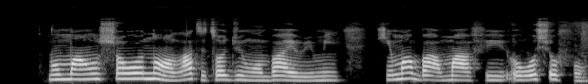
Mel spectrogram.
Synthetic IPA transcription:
mo˧mãː˦˧ũ˦ʃɔ˦wɔ˦nãː˦˨la˦ti˧tɔ˦d͡ʒũ˦i˦˨w̃ɔ̃˧ba˦i˦˨ɾi˨mĩ˧ | kĩ˨˦mã˦ba˦˨mã˦˧fi˧o˧wo˦ʃo˦˨fo˨

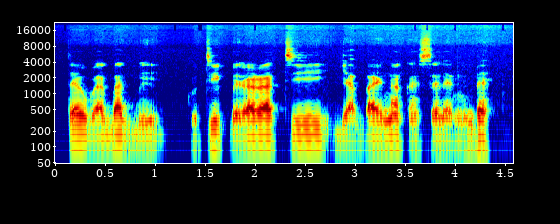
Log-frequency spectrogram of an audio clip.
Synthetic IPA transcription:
tɛ˦o˦˨ba˨˦˧ɡ͡ba˦˨ɡ͡be˨˦ | ko˨ti˦i˦˨k͡pɛ˨ɾa˧˦ɾa˦ti˦˨d͡ʒa˨ba˨˦i˧nã˦˨kã˧˦sɛ˧lɛ˨nĩ˨˦bɛ˦˨

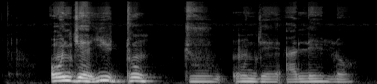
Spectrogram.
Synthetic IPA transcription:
õ˧˦d͡ʒɛ˨ji˦˨dũ˦˨ | d͡ʒu˧˦o˧˦d͡ʒɛ˧a˧le˦lɔ˧

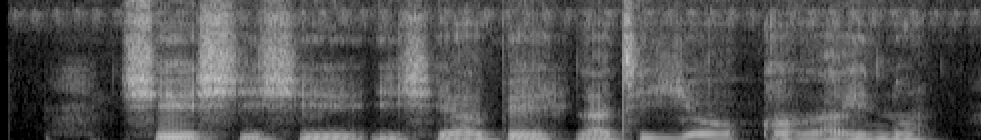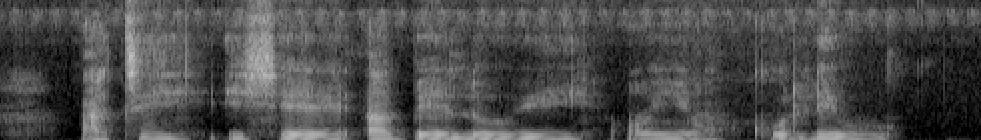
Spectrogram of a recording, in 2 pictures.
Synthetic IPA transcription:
ʃe˦ʃi˦˨ʃe˧i˧ʃɛ˦a˧bɛ˦la˦ti˧jɔ˧ɔ˨ɾa˦i˧nũ˦ | a˨tʰi˧i˧ʃɛ˦a˧bɛ˦lo˦ɾi˦ɔ˧j̃ɔ̃˨kʰo˨le˨˦wu˧

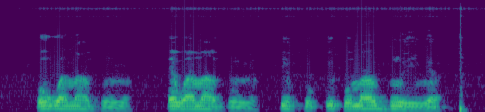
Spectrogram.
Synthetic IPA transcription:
o˦wu˦a˧mãː˦˨ɡ͡bũ˨ɲɔ̃˨ | ɛ˦wa˨˦mãː˦˨ɡ͡bũ˨ɲɔ̃˨ | i˦k͡po˨i˦k͡po˨mãː˦n̩˦ɡũ˦e˨ɲã˨

